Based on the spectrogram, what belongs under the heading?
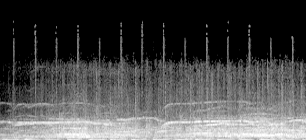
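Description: A crowd cheers and applauds steadily, with whoops and shouts rising above dense clapping, while a pulsing low beat of music runs underneath the whole time.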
